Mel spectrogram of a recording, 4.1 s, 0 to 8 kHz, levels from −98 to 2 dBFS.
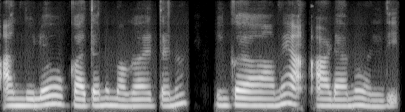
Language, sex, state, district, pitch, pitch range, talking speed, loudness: Telugu, female, Telangana, Hyderabad, 185 Hz, 175-195 Hz, 120 wpm, -15 LUFS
